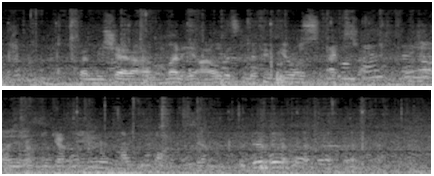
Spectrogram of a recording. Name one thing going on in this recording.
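A young man talks casually as he walks past close by.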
